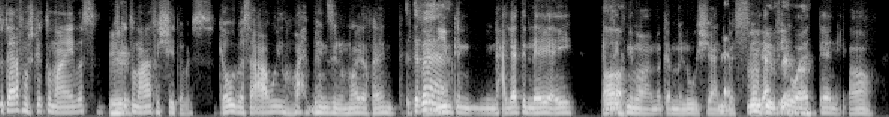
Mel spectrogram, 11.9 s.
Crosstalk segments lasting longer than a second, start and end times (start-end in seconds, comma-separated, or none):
9.6-10.9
